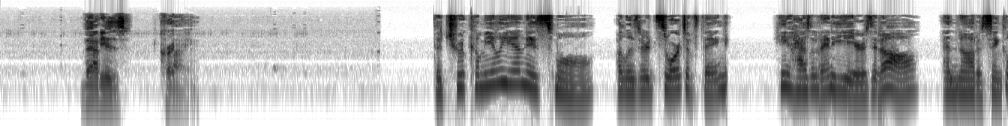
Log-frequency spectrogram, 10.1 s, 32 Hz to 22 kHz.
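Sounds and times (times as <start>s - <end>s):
faint steady hiss: 0.0s - 3.8s.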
